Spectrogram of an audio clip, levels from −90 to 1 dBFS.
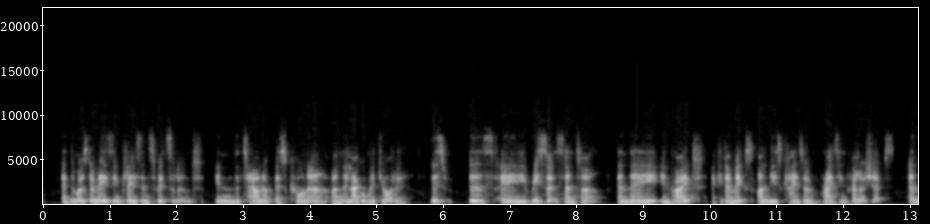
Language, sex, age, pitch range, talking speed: English, female, 30-49, 195-230 Hz, 145 wpm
